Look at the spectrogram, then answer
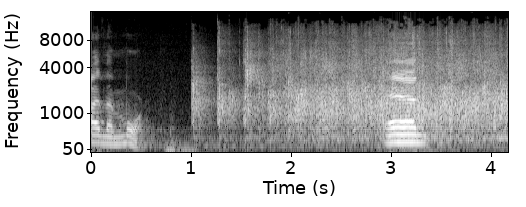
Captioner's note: applause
